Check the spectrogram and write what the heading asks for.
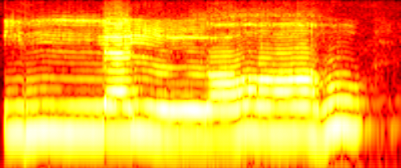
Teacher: تو یہاں اس میں جلالہ سے پہلے زبر آ رہی ہے، اس کی وجہ سے ہم اس میں جلالہ کو موٹا پڑھیں گے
